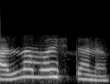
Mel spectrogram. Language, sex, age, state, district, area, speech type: Malayalam, female, 18-30, Kerala, Malappuram, rural, conversation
